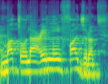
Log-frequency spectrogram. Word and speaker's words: مطلع الفجر: مطلع تو ہے مطلع الفجر۔ اب اسے ایک دفعہ روان کے ساتھ پڑھ لیتے ہیں تاکہ آپ صحیح تلفظ با تلفظ ورڈ بائی ورڈ سیکھ لیں۔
